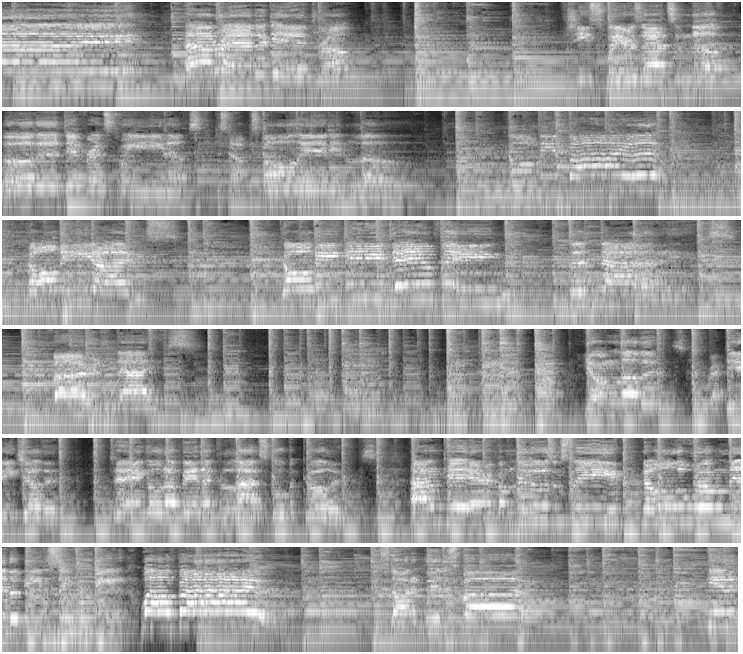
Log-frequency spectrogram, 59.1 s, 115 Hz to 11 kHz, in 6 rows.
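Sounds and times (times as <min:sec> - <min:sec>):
man singing: 0:00.0 - 0:04.9, 0:07.5 - 0:15.7, 0:16.4 - 0:19.0, 0:19.6 - 0:22.4, 0:23.1 - 0:32.2, 0:37.0 - 0:56.8, 0:58.2 - 0:59.0
strummed acoustic guitar: 0:00.0 - 0:59.0.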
